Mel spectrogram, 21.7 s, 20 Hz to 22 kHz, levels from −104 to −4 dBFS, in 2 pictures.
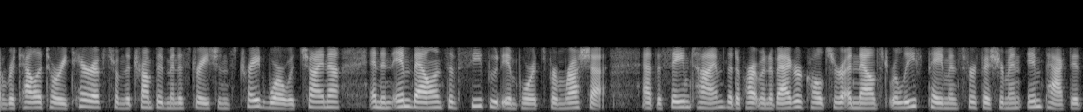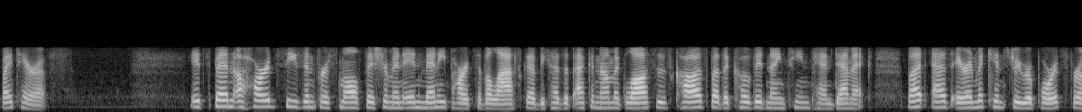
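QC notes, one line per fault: Nothing stood out on listening, with the speech carried over a normal telephone-band line.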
